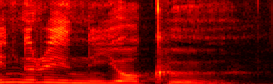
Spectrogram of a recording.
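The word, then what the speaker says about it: Shinrin-yoku: Let me pronounce that for you. – Yeah. Coined by the Japanese Ministry of Agriculture... – Shinrin Yoku.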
